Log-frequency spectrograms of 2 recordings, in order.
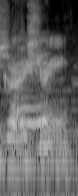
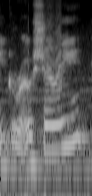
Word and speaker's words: grocery: the respondents said that they pronounce the C as like a sh sound so they say grocery and I'm like what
